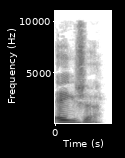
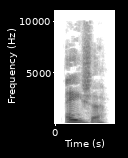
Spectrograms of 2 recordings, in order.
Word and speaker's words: Aja: My name is Asia, pronounced like the largest continent on the planet. Asia.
